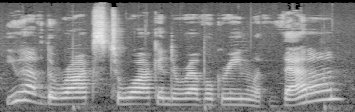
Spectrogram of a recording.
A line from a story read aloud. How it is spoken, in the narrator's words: sneered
